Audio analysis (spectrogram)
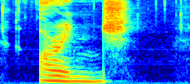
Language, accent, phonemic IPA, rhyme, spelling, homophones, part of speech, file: English, UK, /ˈɒ.ɹɪnd͡ʒ/, -ɒɹɪndʒ, Orange, orange, proper noun / noun / adjective, En-uk-orange.ogg
- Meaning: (proper noun) 1. A city in Vaucluse department, Provence-Alpes-Côte d'Azur, France 2. A county of Burgundy around the French city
